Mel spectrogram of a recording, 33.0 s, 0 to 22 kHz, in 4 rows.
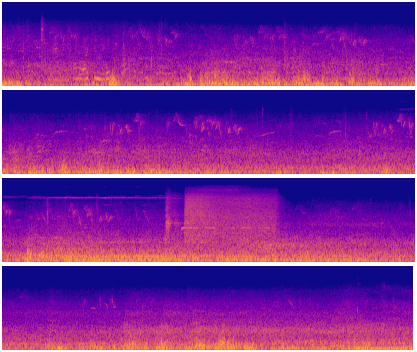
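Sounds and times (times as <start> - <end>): steady outdoor rumble: 0.0 - 33.0
birds chirping: 11.7 - 23.8
vehicle passing: 16.4 - 24.3
loud hiss: 19.8 - 22.2.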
